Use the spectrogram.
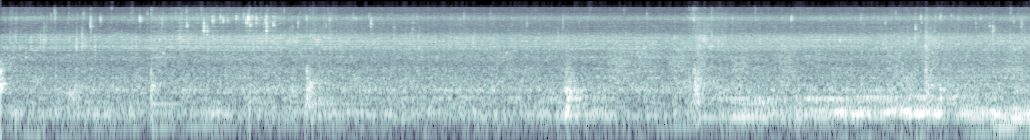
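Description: Potatoes fry in hot oil seasoned with black cumin and dried red chillies for jhinge aloo posto, giving a soft, steady hiss and sizzle with faint crackles throughout.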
